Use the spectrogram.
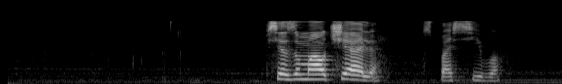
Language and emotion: Russian, angry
